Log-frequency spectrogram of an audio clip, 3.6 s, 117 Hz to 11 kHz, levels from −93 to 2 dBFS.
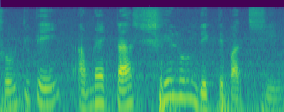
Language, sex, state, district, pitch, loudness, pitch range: Bengali, male, West Bengal, North 24 Parganas, 145 Hz, -20 LUFS, 105-170 Hz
